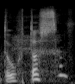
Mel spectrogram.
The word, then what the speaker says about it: Tuhtossa: Työskentelee Tampereella ravintola Tuhtossa, niinkö se lausutaan Tuhtossa. – Ihan Tuhtossa.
